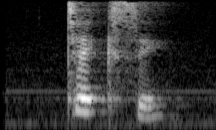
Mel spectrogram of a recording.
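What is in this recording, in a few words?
"taxi", English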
